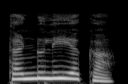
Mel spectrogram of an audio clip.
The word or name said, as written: ತಂಡುಲೀಯಕ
